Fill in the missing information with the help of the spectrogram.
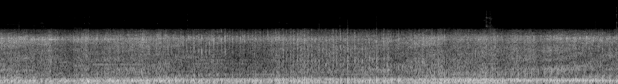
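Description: Motorcycles riding past one after another, their engines running steadily as they go by.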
